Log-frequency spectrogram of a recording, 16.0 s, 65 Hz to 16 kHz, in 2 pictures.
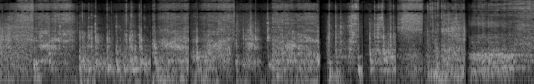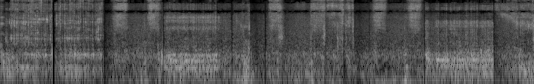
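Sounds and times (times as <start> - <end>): paper scraping and rustling: 12.1 - 13.4.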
